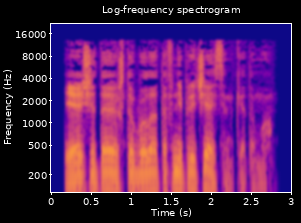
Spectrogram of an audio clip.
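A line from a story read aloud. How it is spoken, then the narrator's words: Old man sighing. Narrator (Russian): вздохнул старик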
